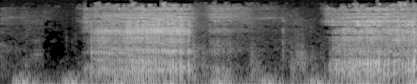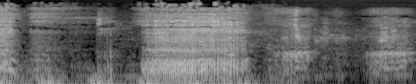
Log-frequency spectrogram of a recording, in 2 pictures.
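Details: Compilation snoring clip ranked for entertainment: loud, harsh rattling snores about every two seconds, each drawn-out and vibrating, with short pauses between; heavy snoring.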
